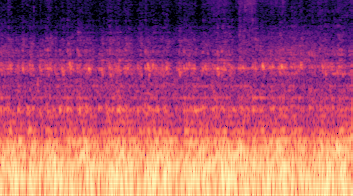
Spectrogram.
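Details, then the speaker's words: Old rusty truck on a cold start in a Central Florida January: deep, uneven loping idle with no knocks. This comes from a cheap Summit cam combined with closed-chamber heads that raised the compression. "a little funk to it but the only reason it sounds like that is because I put them close chamber heads on this thing"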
